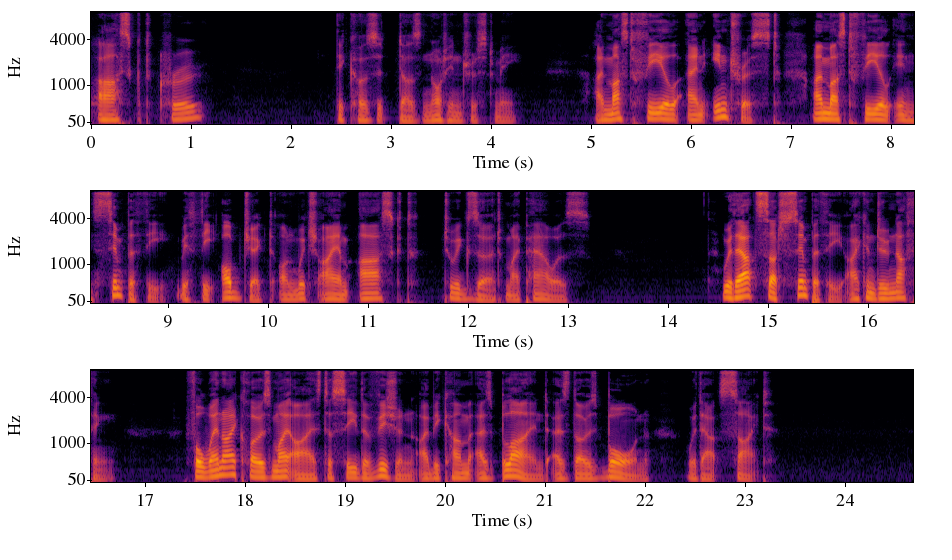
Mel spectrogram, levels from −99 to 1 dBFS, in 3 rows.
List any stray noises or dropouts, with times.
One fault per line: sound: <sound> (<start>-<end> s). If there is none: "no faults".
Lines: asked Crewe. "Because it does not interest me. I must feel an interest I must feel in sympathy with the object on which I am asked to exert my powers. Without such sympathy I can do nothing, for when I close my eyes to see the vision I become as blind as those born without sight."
no faults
